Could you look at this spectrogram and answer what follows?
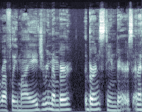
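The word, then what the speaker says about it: Berenstain: if you are roughly my age remember the bernstein bears and i say bernstein's because that's how it's pronounced i don't give a what anyone says about the burned stained bears what and if you were broke like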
